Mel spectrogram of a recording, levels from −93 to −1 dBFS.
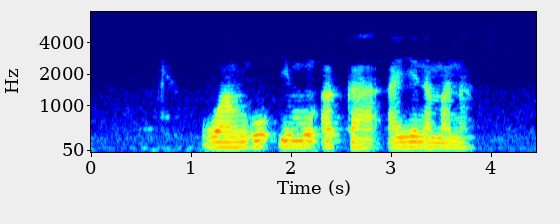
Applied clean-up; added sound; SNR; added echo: none; none; none; none.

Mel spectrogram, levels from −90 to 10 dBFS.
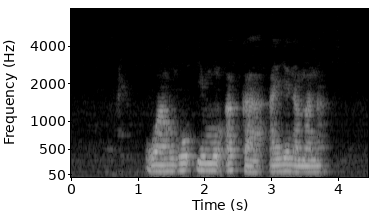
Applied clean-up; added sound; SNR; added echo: none; none; none; reverberation time 0.4 s.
